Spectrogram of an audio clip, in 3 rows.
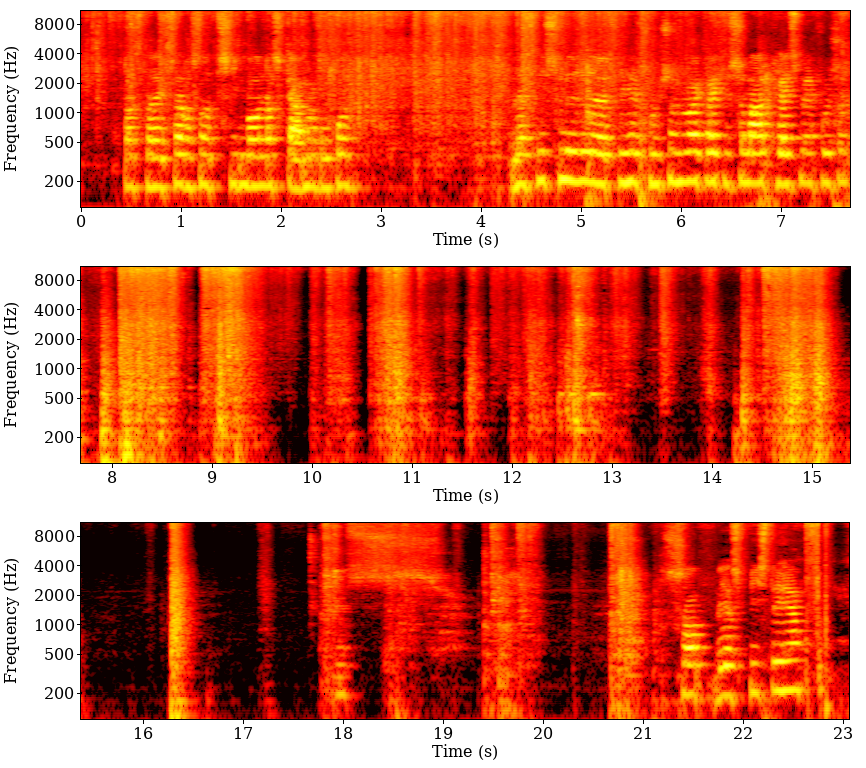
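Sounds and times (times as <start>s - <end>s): rustling: 1.8s - 6.2s.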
